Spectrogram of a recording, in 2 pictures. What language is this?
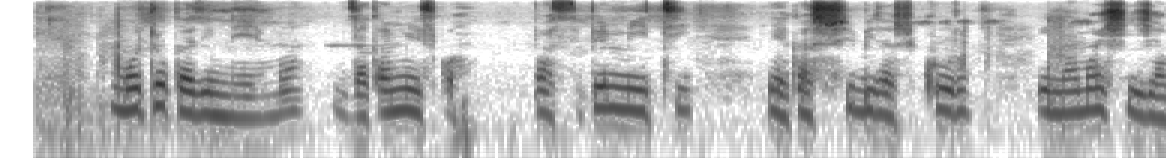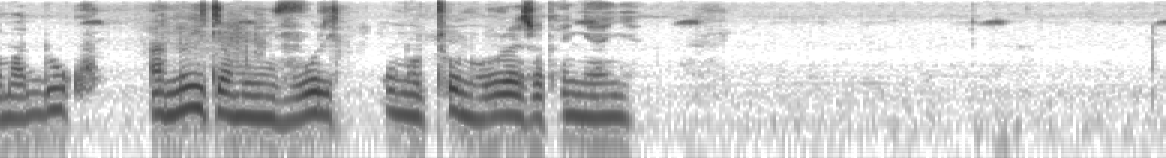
Shona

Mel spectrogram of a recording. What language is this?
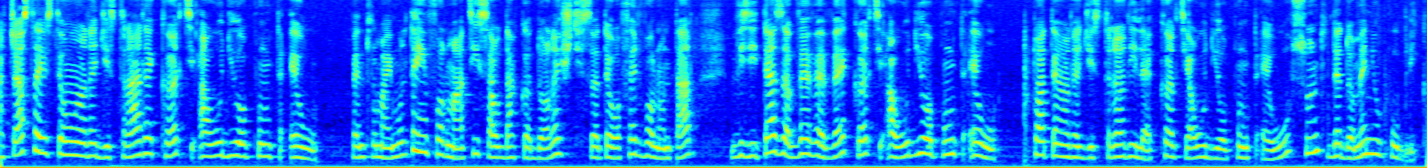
Romanian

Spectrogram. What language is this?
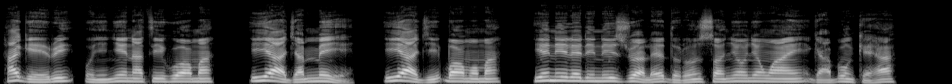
Igbo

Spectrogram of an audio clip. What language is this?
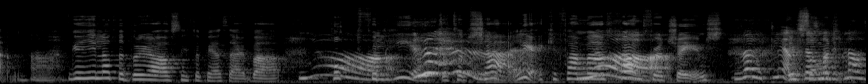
Swedish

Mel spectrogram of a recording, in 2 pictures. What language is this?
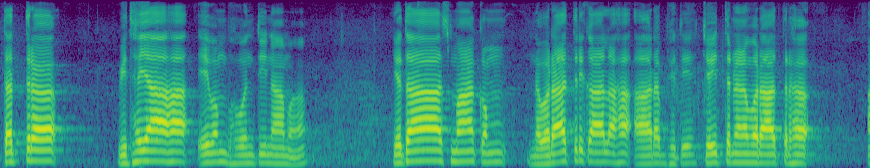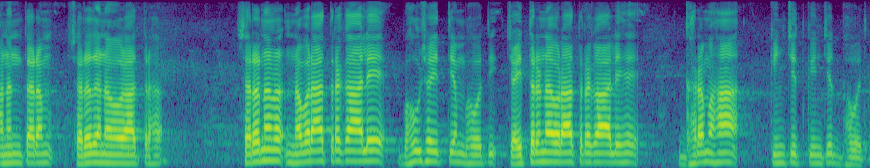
Sanskrit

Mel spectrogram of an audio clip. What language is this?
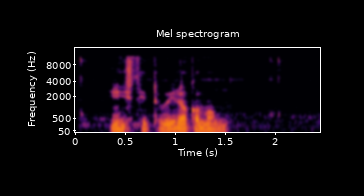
Galician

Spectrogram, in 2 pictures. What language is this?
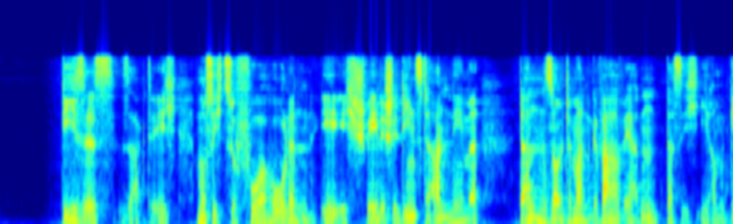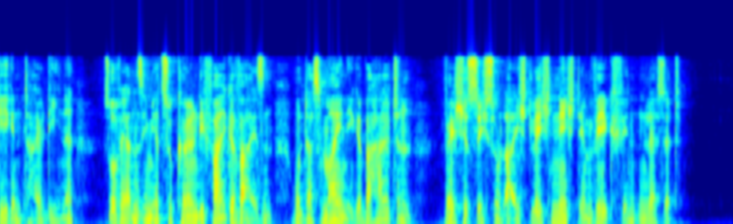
German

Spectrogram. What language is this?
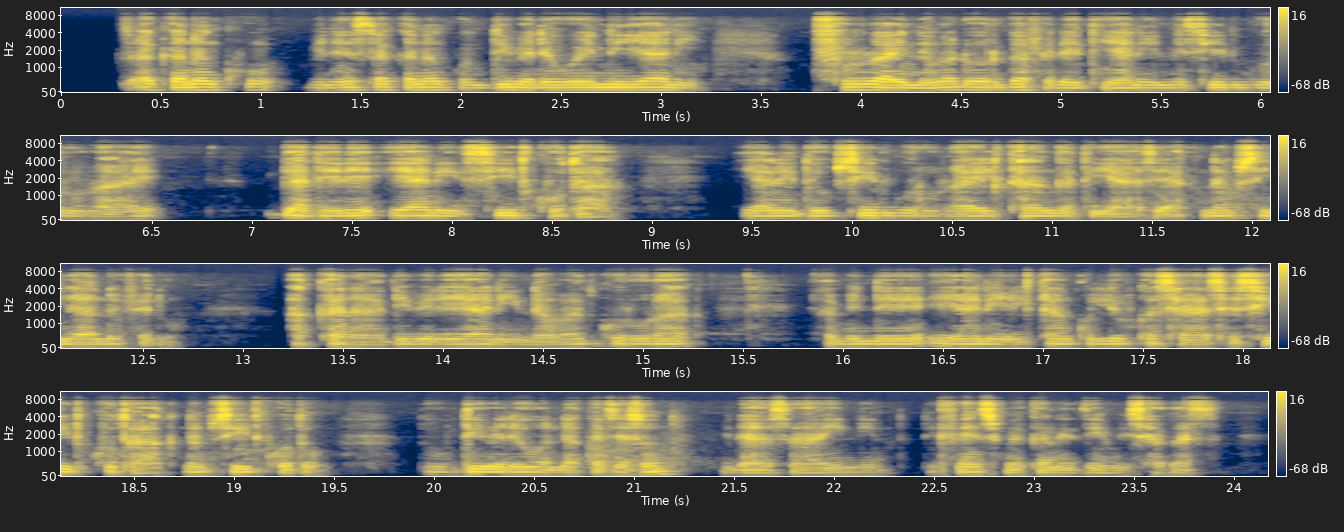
Orma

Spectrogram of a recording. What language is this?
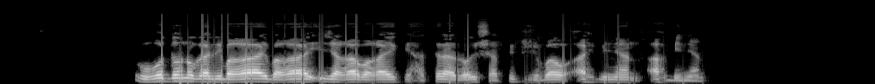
Khowar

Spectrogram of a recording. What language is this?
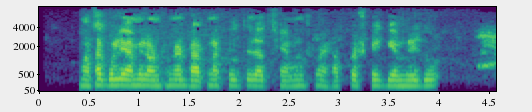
Bangla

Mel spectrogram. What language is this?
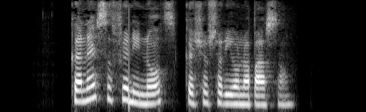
Catalan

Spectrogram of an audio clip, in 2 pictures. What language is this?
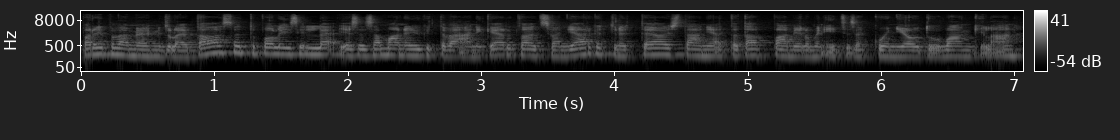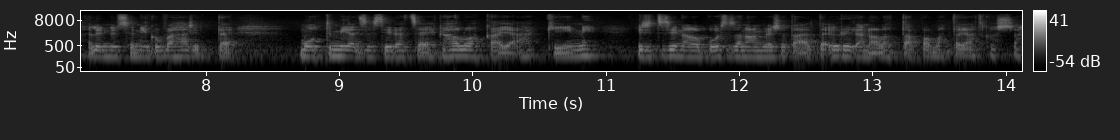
Finnish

